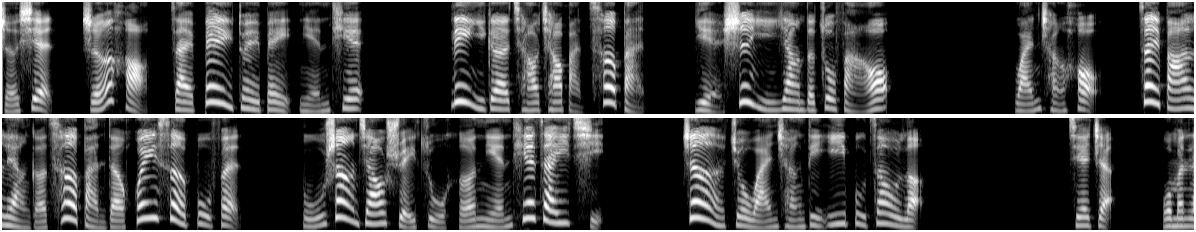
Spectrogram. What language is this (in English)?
Chinese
